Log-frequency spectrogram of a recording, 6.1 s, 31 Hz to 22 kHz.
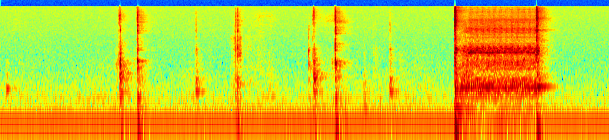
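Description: A few light clicks, then the Take-A-Label TAL-3100T tamp label applicator's label feed runs for about a second, advancing the web to dispense one label, starting and stopping with a click. It is a test dispense to check where the label now stops on the peel plate after the label-advance setting was turned up.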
